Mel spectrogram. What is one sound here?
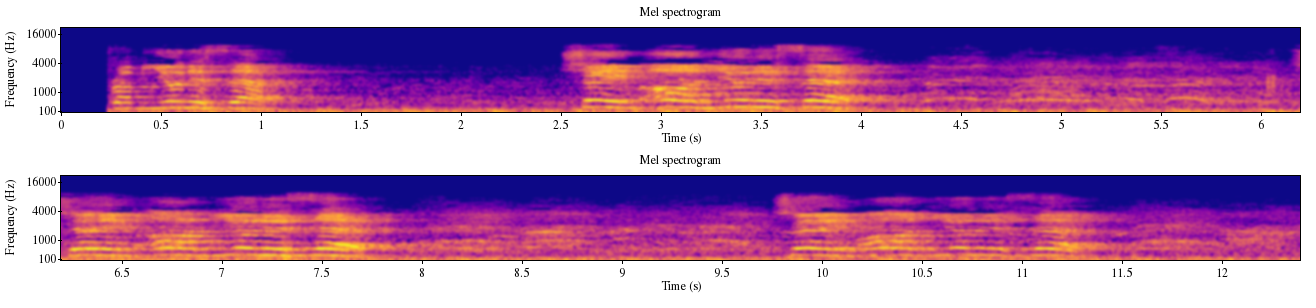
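A crowd of men and women chants loudly in unison, in short repeated bursts outdoors.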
